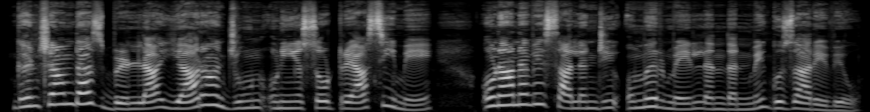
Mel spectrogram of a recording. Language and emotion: Sindhi, neutral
